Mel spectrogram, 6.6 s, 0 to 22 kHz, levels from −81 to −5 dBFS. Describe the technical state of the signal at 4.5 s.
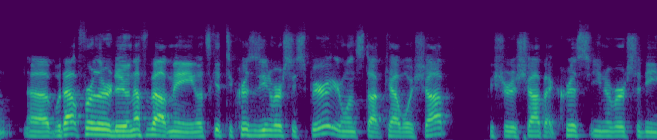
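At 4.5 s the speech signal is intact, with no dropouts, clipping or other faults.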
